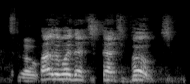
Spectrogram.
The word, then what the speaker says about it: Vote: Ron, so, by the way, that's votes. Pronounce it vote. VOTE.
